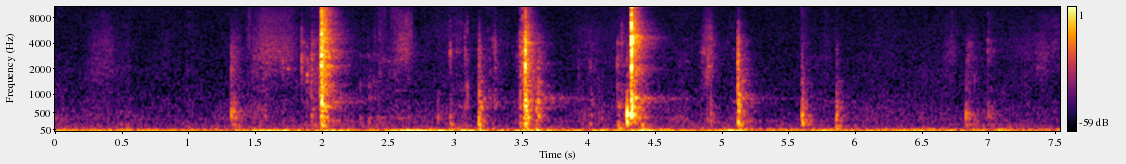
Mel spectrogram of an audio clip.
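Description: Sharp clicks and knocks from handling a folding bike's saddle and seat post. The loudest come about two, three and a half and four and a half seconds in, with smaller clicks between and after.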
